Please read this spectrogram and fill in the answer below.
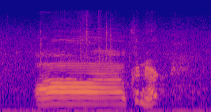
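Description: A person's voice holding one steady drawn-out note for about a second, followed by a short sliding syllable.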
